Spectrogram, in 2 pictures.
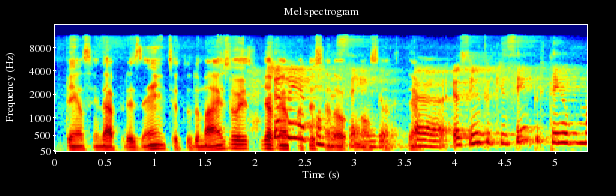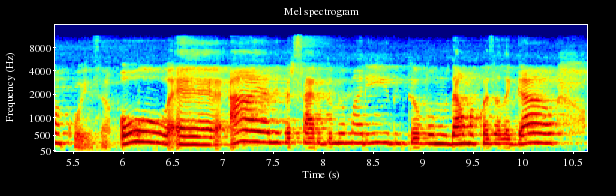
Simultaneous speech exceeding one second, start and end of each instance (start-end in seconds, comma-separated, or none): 2.1-3.7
